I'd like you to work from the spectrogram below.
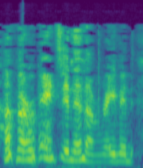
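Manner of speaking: hammy hillbilly lilt on "a ranting and a raving", laughing; folksy mock drawl. Vlogger mocks his own rant in a hammy folksy laughing voice. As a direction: ham up "I'm a ranting and a raving" with a chuckle. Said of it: "I am ranting and a raving".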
